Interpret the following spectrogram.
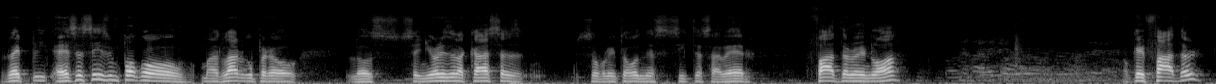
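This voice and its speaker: A middle-aged male teacher drills vocabulary in a classroom, taking his time over every word. His voice sits a little high for a man but sounds soft and mellow, and he leads patient call-and-repeat practice. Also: clean tone. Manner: slow, patient, repeats words for students to echo. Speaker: ESL teacher.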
